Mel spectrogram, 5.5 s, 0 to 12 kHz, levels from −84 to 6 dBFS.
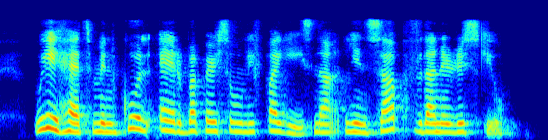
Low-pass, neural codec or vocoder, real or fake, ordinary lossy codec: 7.2 kHz; codec, 16 kHz, 0.8 kbps, ZipCodec; fake; AAC, 32 kbps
